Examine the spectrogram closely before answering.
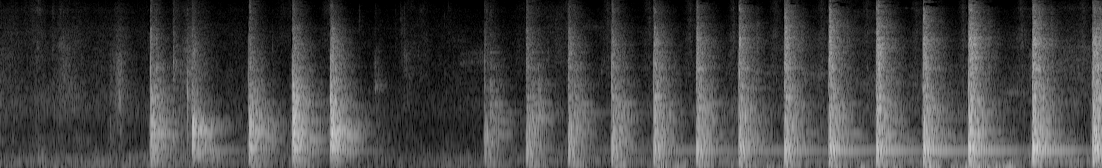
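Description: A rasp scrapes along a wooden ax handle in rhythmic strokes.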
